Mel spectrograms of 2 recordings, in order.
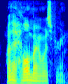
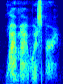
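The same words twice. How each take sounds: First: Said in the usual way. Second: A hushed, puzzled aside under the breath; whispering. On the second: Real, not acted. Streamer notices his own whisper while fishing, whispering. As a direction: still whispering, catching himself at it.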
